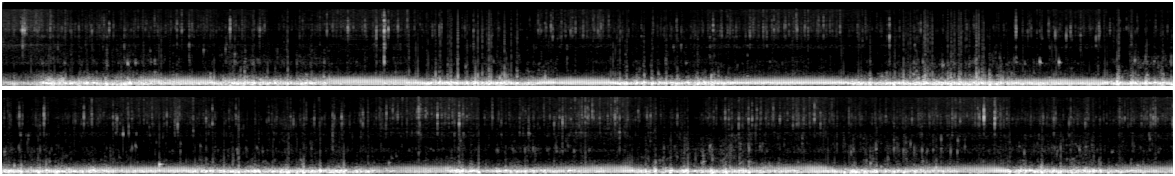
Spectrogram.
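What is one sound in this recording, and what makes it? Water rushes and rumbles in a low, muffled way, heard from underwater.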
